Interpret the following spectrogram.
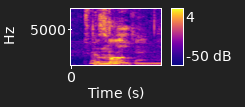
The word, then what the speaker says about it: Joss Whedon: because Zack Snyder had to leave, you had Joss Whedon. Did I say his name right? Joss Whedon, yeah.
